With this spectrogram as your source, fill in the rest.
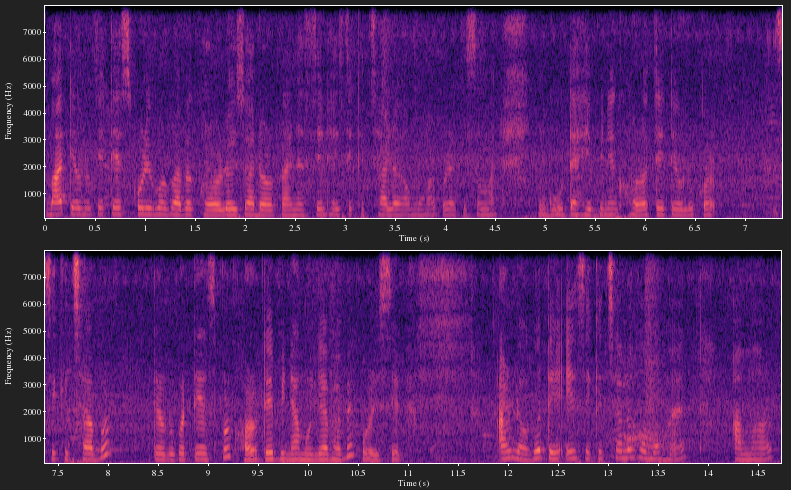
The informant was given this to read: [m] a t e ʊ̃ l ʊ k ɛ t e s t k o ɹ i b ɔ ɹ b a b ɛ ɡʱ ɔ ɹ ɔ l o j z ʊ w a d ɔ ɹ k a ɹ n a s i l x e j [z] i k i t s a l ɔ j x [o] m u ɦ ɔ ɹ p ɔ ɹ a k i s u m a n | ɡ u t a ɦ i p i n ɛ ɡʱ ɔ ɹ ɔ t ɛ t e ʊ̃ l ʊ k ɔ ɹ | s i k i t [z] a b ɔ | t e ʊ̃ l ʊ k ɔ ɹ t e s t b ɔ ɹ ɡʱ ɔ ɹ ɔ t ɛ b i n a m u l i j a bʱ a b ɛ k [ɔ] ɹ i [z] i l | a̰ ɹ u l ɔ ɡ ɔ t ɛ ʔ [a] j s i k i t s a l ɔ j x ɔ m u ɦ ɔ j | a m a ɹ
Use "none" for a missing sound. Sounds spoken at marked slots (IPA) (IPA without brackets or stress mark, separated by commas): b, s, ɔ, s, o, s, e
